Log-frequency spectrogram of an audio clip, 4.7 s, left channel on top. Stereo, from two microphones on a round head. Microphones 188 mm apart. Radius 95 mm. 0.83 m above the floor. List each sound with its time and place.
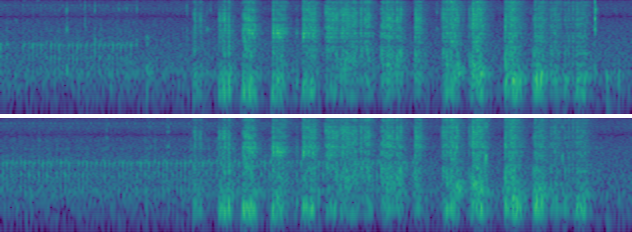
1.4 s tearing paper: centre (ahead or behind), 0.9 m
